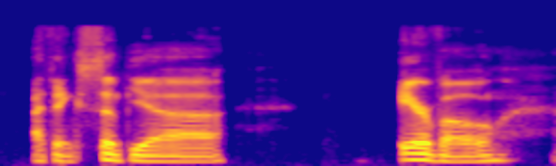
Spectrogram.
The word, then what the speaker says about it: Erivo: I got lost in both performances, and like I think Cynthia Erivo, I believe that's how you pronounce her last name.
